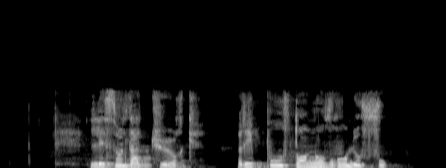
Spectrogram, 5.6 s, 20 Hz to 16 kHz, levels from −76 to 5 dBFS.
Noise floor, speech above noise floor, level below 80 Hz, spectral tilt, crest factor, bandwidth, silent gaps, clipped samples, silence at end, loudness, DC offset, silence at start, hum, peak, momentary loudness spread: -73 dBFS; 61 dB; -64 dBFS; -5 dB/octave; 14 dB; 7.8 kHz; none; under 0.1%; 0.75 s; -13 LUFS; under 0.1%; 1.15 s; none; 0 dBFS; 12 LU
